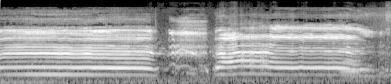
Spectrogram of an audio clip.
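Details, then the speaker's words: Child knocked off his bike, asthmatic using an inhaler, assessed by a motorcycle paramedic: loud, sustained high-pitched crying with a catch and sob, then wailing; a child crying in pain. "in a lot of pain and Steve's first job is to make him a bit more comfortable"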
